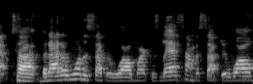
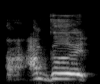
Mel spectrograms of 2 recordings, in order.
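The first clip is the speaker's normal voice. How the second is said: choked dad voice; 5 semitones higher, 5 dB louder than usual. Retold or imitated. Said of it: "He's like".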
